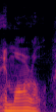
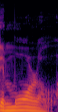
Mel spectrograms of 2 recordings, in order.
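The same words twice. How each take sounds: First: "immoral" with an open, unrounded British O. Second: "immoral" with the O rounded, North American style. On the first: Actress missing the North American sound, unrounded O. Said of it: "and she didn't". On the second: Dialect coach's correction for a Canadian play, rounded O. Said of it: "should have sort of rounded the O". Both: Shown as a demonstration.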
